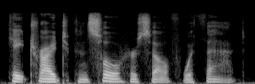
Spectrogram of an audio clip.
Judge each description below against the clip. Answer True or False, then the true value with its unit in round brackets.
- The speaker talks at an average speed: True (165 wpm)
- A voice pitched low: True (120 Hz)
